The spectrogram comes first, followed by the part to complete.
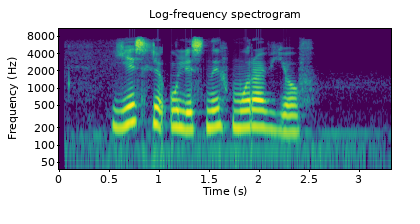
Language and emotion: Russian, neutral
